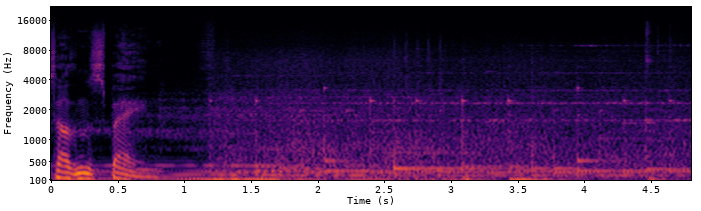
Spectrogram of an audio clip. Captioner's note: breaking waves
